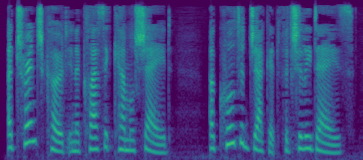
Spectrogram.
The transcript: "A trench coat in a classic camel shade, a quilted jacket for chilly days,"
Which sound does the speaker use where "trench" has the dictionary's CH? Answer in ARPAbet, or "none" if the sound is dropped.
CH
